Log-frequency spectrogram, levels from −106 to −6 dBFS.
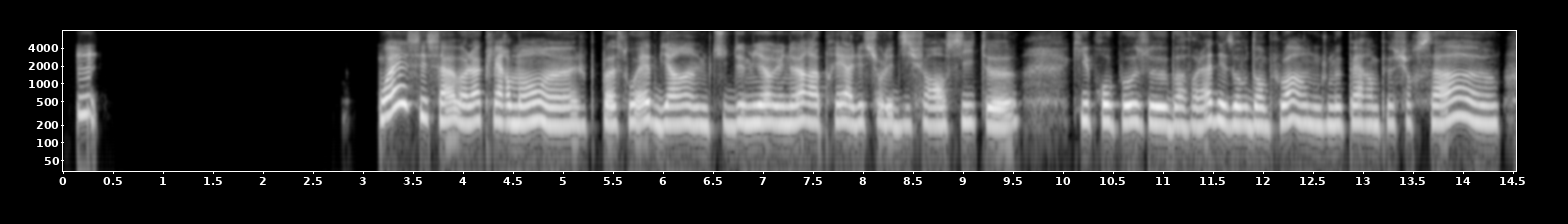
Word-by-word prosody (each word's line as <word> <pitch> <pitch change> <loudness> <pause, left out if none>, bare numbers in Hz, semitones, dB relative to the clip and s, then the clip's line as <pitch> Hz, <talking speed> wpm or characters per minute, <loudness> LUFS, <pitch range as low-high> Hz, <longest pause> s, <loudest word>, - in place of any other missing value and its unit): Mmh. 305 +1 -4 2.8
Ouais, 285 +7 +8
c'est 290 - -1
ça, 235 -2 +2
voilà, 220 +2 +3
clairement, 220 0 +2
heu, 200 0 +1
je 200 - -9
p - - -24
passe 210 +1 -1
ouais, 235 +2 +4
bien 210 -1 0
une 200 -1 -3
petite 195 +3 -10
1/2 215 +2 0
heure, 220 0 +2
1 210 0 0
heure 230 +2 +2
après 220 +1 -1
aller 215 -1 0
sur 215 0 -5
les 205 0 -2
différents 200 +1 -4
sites, 220 +1 -7
heu, 95 - +1 0.5
qui 235 -1 -3
proposent, 220 -1 +1
heu, 205 -1 +4
bah, 200 0 -4
voilà, 200 +4 -2
des 225 -3 0
offres 200 -1 +1
d'emploi, 205 +3 0
hein, 220 -3 -2
donc 200 -2 -5
je 205 - -7
me 200 0 -2
perds 215 +1 -4
un 200 -1 -5
peu 210 +1 -9
sur 220 +2 -9
ça, 245 +3 0
heu, 215 -1 -3
215 Hz, 180 wpm, -20 LUFS, 205-225 Hz, 2.8 s, Ouais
